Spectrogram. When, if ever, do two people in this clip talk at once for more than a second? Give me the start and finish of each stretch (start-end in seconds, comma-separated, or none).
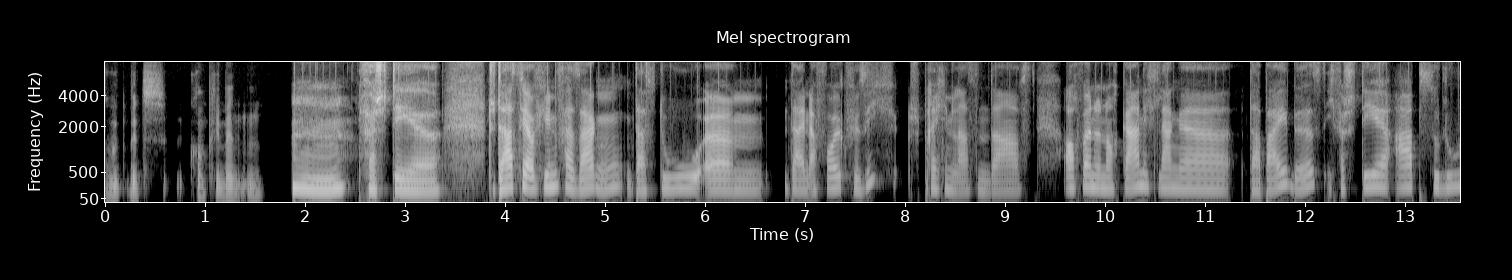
none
